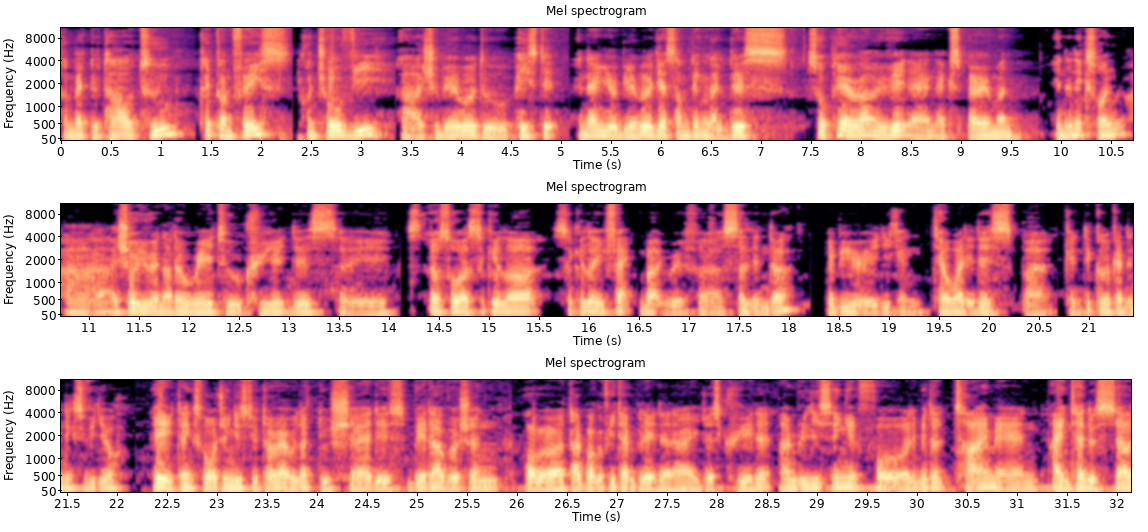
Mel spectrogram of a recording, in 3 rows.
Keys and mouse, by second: 2.3 ctrl+v, 4.8 click.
